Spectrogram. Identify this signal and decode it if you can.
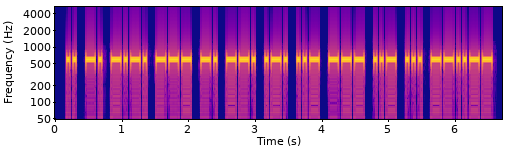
Morse code, heard as a keyed tone, about 25 wpm, 600 Hz. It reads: INCONGRUOUS,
